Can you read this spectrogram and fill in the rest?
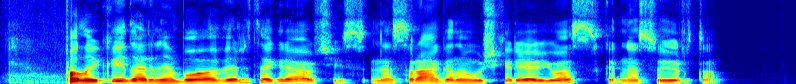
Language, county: Lithuanian, Kaunas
